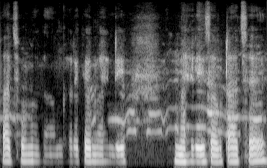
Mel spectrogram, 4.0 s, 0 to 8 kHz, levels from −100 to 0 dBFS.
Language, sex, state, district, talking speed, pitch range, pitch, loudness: Maithili, male, Bihar, Araria, 135 wpm, 120-125 Hz, 125 Hz, -17 LUFS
